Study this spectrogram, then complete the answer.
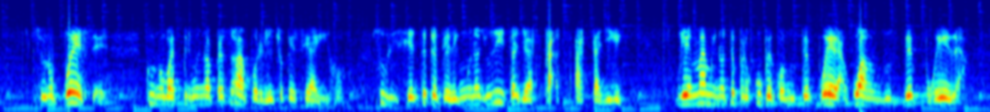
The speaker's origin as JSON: {"language": "Spanish", "country": "Venezuela", "said": "Somos venezolanos."}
